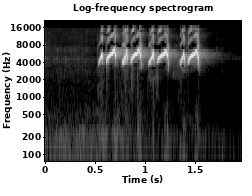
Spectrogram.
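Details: Pied triller singing actively, offered as lure and master audio for songbirds: a fast burst of about six bright, rising whistled notes, slurred upward in quick succession over roughly one second, on a silent background.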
